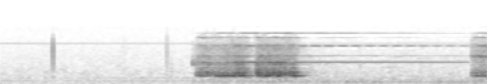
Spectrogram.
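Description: A telephone bell rings loudly, one long double burst followed by the start of another, after a couple of faint clicks; no one speaks.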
